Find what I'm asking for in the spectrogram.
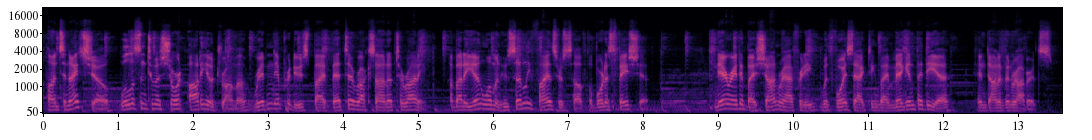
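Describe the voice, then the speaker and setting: Young male radio host, animated pitch. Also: a little fast, soft background music. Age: young adult. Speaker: podcast host. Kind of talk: scripted radio introduction.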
